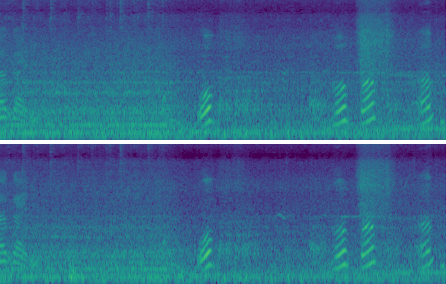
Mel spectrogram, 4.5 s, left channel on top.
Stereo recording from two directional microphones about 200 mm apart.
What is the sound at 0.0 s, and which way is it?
Vehicle, 15° right (ahead or behind).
